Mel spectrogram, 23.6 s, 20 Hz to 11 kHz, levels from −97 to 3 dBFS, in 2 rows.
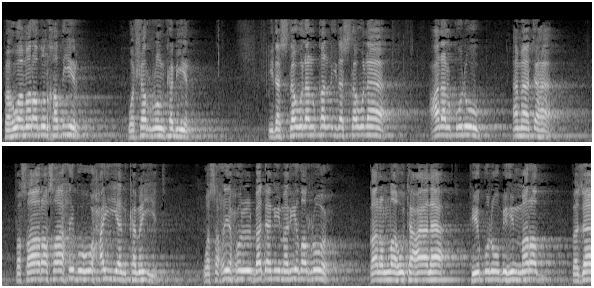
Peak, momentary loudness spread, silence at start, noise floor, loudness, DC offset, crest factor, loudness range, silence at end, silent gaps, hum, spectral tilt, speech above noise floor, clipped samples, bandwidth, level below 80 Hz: -4 dBFS; 17 LU; 0.05 s; -48 dBFS; -17 LUFS; under 0.1%; 14 dB; 4 LU; 0 s; none; none; -6 dB/octave; 32 dB; under 0.1%; 7.4 kHz; -56 dBFS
